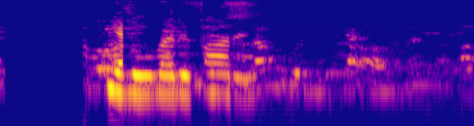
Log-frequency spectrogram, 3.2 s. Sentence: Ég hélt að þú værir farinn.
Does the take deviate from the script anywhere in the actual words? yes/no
yes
